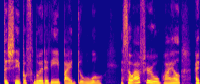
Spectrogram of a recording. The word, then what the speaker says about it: Duel: shape of fluidity by Dutch band duel. It's spelled like tulle but with a d.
